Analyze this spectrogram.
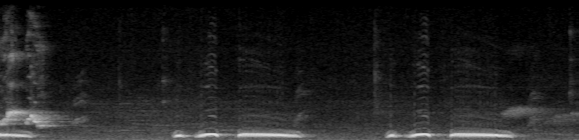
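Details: Spotted dove, a village and rice-field bird, giving its coo as a lure: paired short coos then a drawn-out falling note, twice in quick succession, after a brief high chirp at the start.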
